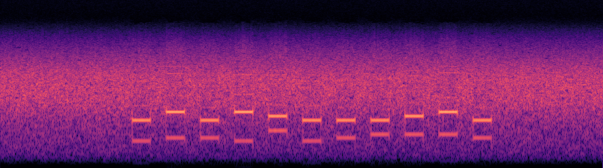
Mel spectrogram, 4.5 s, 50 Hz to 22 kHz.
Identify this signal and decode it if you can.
DTMF, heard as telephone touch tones, dialled by machine, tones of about 140 ms, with phone line noise. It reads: 16430147894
